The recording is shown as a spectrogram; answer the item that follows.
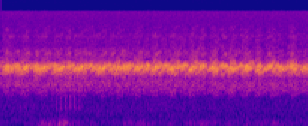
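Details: Frogs in the countryside at night, a short burst of dense, rapid pulsed croaking that blends into a continuous trilling drone with faint low rumbling underneath.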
